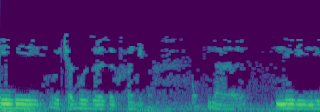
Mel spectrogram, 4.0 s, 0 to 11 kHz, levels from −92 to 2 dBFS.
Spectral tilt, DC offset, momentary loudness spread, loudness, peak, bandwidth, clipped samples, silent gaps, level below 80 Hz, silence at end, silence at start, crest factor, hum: -12 dB/octave; under 0.1%; 21 LU; -30 LUFS; -12 dBFS; 4 kHz; under 0.1%; none; -46 dBFS; 0 s; 0 s; 18 dB; none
